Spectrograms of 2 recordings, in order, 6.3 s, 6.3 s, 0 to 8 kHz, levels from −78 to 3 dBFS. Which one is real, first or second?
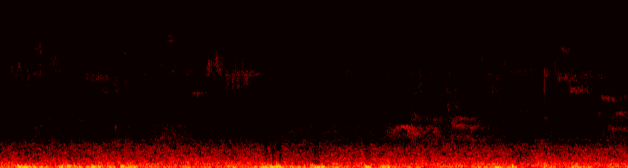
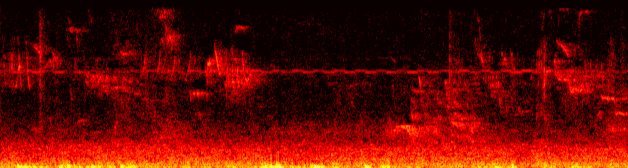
second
